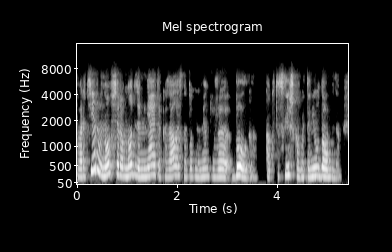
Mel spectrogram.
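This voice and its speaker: Woman with a normal speaking voice, a moderate pace and ordinary pitch variation. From northern Kazakhstan. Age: 20s. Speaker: astrologer. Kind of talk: interview.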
